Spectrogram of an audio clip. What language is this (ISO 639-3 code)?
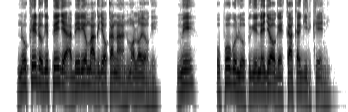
luo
